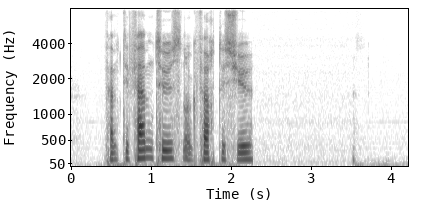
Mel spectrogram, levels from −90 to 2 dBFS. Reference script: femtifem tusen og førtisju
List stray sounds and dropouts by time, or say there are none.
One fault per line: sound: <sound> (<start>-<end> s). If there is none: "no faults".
no faults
